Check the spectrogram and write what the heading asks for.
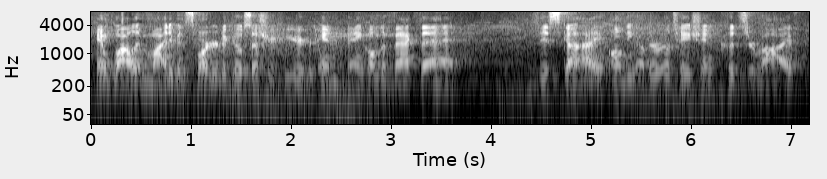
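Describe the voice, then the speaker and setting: A man's voice: fairly low pitch, moderate pace, background noise. A man casually commenting on his own mobile game run, talking to himself and his viewers as he plays. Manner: chatty, mutters to himself, bursts loud at big hits. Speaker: gaming channel host.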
